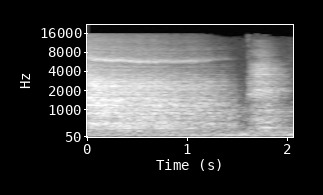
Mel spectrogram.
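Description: A long breathy whoosh blown out through the lips, the 'wind' of a rain-and-wind breathing exercise, starting strong and fading away over about a second and a half. It is followed by a short quick breath in near the end.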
